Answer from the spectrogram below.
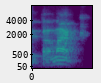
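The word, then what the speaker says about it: Tanakh: con el nombre de tanak con k al final que se pronuncia muchas veces como si fuese una jota esa última acá y representa cada consonante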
